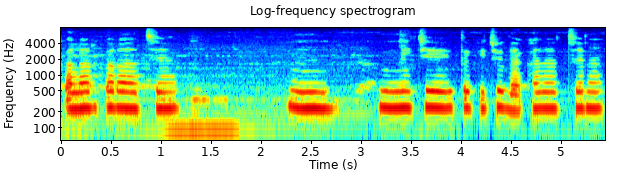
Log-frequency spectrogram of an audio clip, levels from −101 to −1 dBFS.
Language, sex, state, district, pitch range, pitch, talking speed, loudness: Bengali, female, Odisha, Malkangiri, 230-245 Hz, 235 Hz, 110 wpm, -17 LUFS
